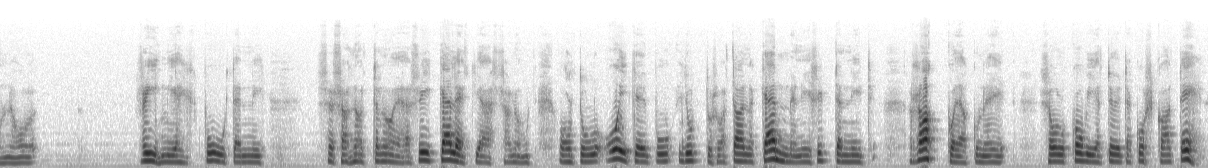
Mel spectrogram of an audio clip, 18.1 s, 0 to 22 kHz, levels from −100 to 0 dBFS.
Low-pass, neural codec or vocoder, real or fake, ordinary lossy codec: 14.4 kHz; none; real; none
